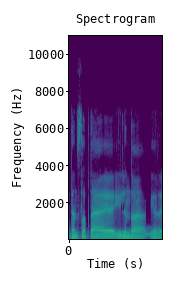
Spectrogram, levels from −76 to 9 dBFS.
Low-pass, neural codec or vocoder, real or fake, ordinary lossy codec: 7.2 kHz; none; real; Opus, 32 kbps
